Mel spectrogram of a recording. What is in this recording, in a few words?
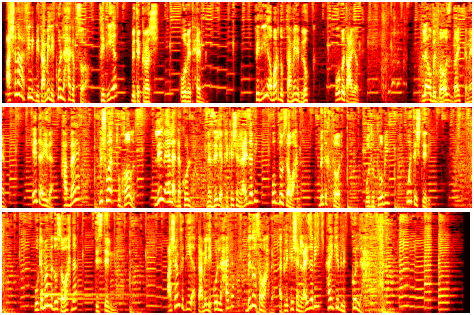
Commercial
